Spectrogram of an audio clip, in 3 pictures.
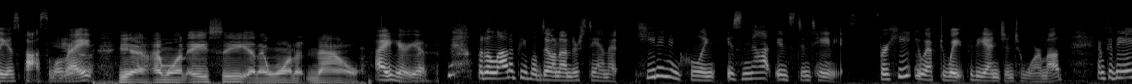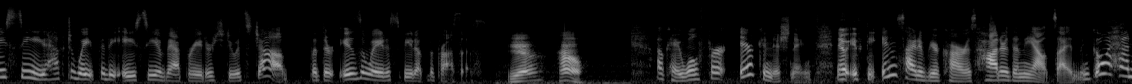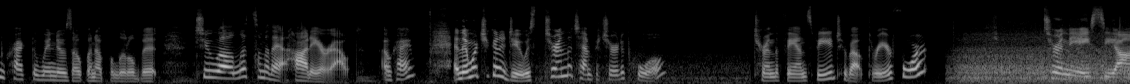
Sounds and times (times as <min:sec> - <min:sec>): Speech: 0:00.0 - 0:04.2, 0:04.8 - 0:17.2, 0:17.9 - 0:29.3.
